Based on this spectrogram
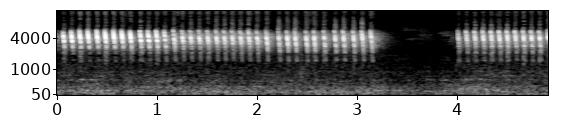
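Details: Bar-winged prinia pouring out a fast stream of high, ringing chips for three seconds, falling silent for under a second, then resuming the same rapid, regular rhythm.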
